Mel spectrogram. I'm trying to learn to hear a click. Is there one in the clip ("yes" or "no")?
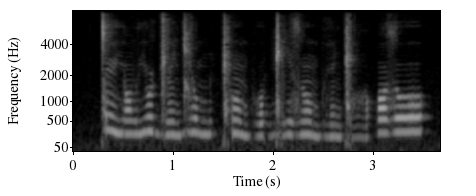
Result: yes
